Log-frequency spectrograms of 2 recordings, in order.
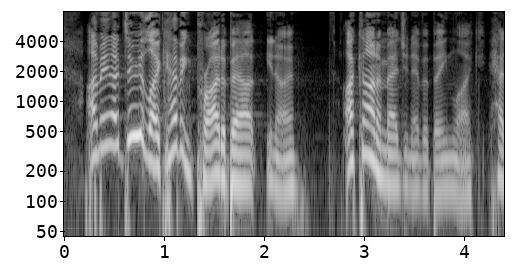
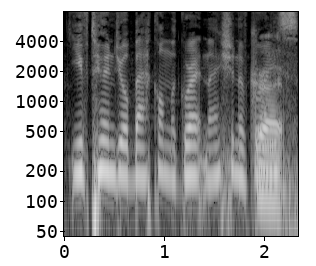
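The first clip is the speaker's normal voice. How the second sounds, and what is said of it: Put-on accent. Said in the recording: “That accent ... just did”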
